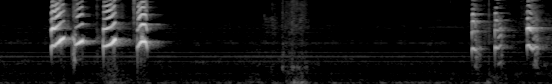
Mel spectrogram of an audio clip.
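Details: Baby cockatiel, described as very angry, gives four loud rasping upslurred squawks in quick succession, then near silence with a faint low thump, followed by a few softer squawks at the end.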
